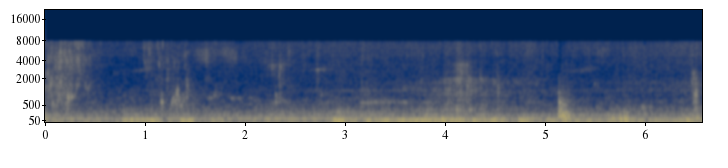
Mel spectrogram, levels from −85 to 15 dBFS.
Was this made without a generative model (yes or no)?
yes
